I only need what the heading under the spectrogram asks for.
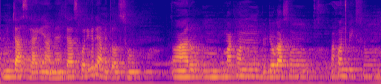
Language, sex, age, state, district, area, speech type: Odia, female, 60+, Odisha, Balangir, urban, spontaneous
